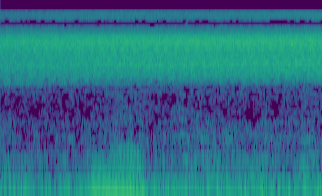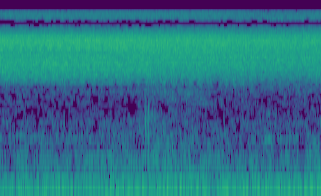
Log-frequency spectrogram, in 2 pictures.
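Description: Steady high-pitched drone of an insect chorus in summer woodland, unbroken throughout, with a brief faint low hum about a second in.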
